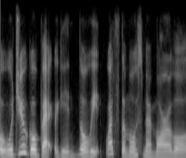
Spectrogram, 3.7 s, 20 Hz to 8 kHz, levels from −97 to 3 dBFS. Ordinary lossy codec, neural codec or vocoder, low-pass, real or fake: Opus, 24 kbps; none; 7.2 kHz; real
